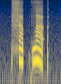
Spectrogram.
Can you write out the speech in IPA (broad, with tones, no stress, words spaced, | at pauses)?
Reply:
sa˨˩p̚ kwa˨˩ʔ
